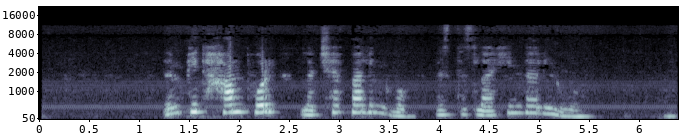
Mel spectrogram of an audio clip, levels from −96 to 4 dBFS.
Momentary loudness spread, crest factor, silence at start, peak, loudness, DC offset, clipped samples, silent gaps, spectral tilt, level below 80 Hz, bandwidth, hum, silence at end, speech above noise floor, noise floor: 14 LU; 20 dB; 1.25 s; 0 dBFS; -20 LUFS; under 0.1%; under 0.1%; none; -7.5 dB/octave; -56 dBFS; 11.5 kHz; none; 0 s; 34 dB; -54 dBFS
